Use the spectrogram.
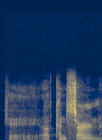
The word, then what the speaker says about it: concern: Next up, we have the word concern. So our stress is at the very end.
